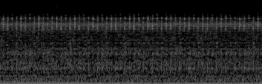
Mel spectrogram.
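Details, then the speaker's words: 2012 Hyundai Elantra with codes P0301–P0303 at quiet idle, customer says plugs are new: hiss with an uneven, stumbling beat and dropped pulses; the misfire moved to cylinder 1. "I'm on cylinder number 1 and we actually caught it happening. See if we can catch it again. It's not as pronounced on this cylinder."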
